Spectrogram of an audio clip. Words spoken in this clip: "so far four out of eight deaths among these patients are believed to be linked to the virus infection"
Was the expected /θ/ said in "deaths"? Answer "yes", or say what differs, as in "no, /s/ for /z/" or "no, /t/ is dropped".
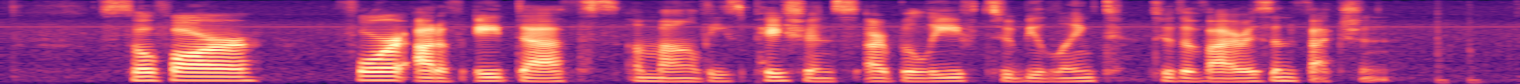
yes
